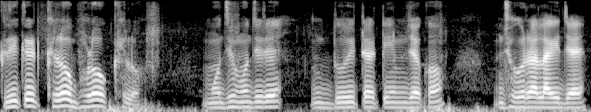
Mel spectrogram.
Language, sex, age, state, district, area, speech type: Odia, male, 18-30, Odisha, Malkangiri, urban, spontaneous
